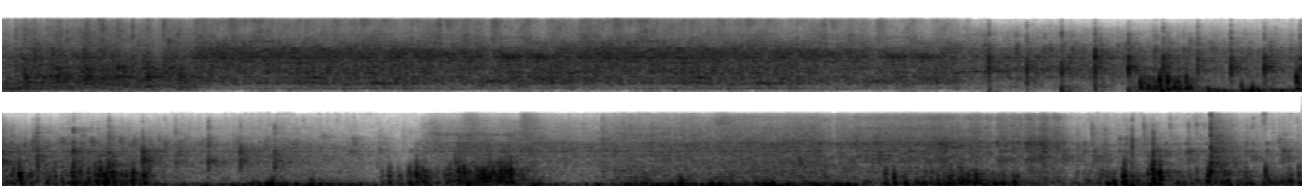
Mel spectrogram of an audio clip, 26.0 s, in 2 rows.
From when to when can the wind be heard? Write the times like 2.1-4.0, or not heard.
11.3-25.9.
